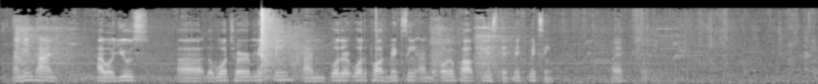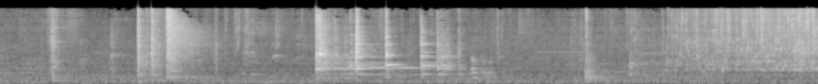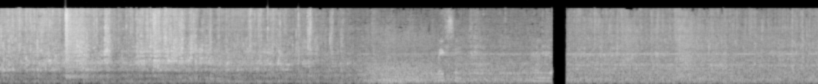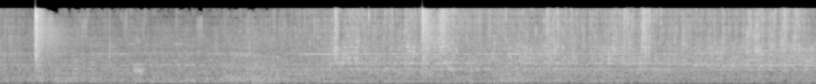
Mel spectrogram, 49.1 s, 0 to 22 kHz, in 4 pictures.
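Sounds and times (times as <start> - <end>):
mixer stirrers humming: 15.6 - 49.0.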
